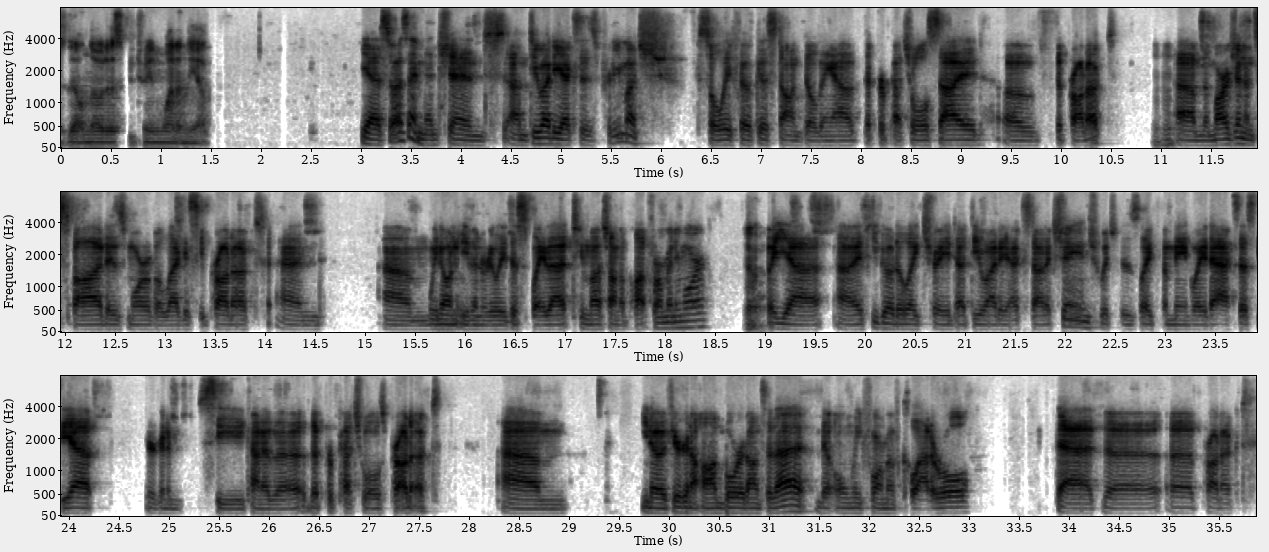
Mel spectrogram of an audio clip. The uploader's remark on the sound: Joined a zoom meeting.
